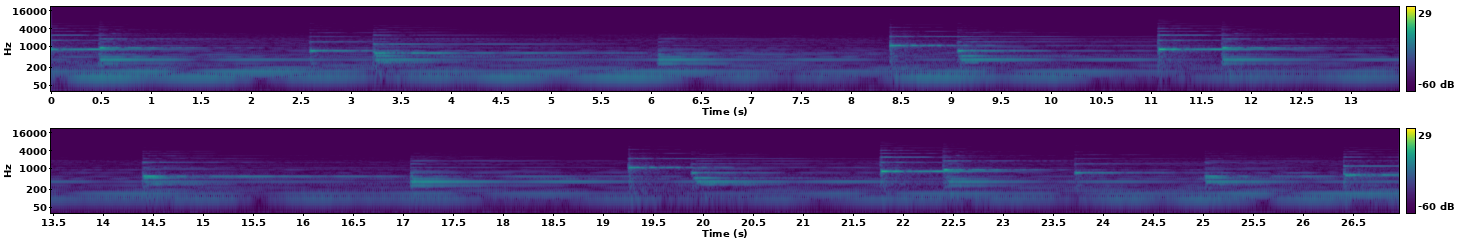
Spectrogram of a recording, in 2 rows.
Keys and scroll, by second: 0.9 Left, 2.6 Left, 4.6 Left, 7.2 Left, 8.9 Left, 11.0 Left, 14.2 Left, 15.5 Left, 16.7 Left, 18.0 Left, 19.3 Left, 20.9 Left, 22.0 Left, 23.2 Left, 25.7 Left.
